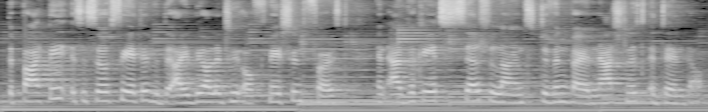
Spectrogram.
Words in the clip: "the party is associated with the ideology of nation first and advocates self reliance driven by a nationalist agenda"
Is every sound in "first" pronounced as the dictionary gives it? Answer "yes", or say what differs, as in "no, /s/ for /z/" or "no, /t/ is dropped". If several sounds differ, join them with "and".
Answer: yes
